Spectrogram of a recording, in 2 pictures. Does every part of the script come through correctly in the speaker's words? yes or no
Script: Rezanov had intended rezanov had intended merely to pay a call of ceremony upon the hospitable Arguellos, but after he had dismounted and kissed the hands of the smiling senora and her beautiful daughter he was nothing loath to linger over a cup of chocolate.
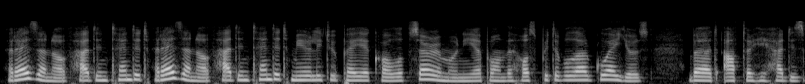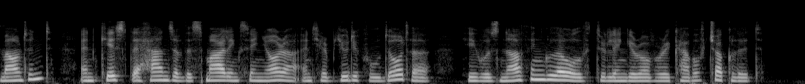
yes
